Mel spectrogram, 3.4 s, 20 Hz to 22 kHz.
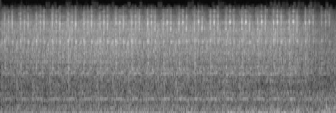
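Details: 2013 Toyota Corolla with intermittent misfire for a year, plugs, coils and injectors previously replaced; engine idles with an uneven, lumpy beat, misfire moved with the swapped coil, diagnosed as a bad ignition coil — ignition misfire at idle.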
